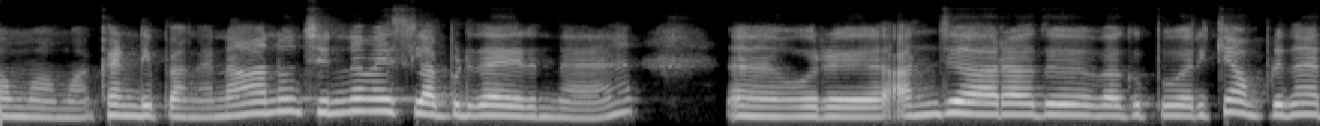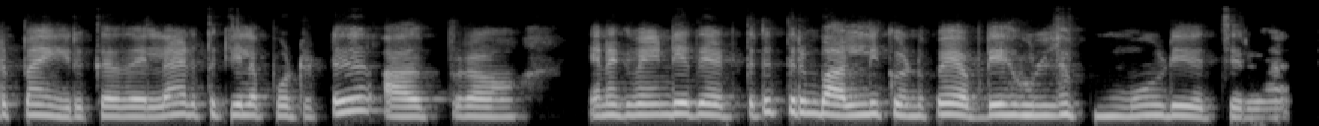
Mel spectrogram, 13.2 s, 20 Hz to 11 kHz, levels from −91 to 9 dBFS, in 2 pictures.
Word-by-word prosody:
ஆமாமா. 195 -3 -4
கண்டிப்பாங்க. 220 -4 0
நானும் 280 +5 +1
சின்ன 290 +1 +1
வயதில் 305 -4 +4
அப்படித்தான் 230 -1 +2
இருந்தேன். 190 -1 -6 0.7
அ - - +1 0.2
ஒரு 205 -1 +2 0.3
5 255 +5 +1
6வது 245 -1 +2 0.2
வகுப்பு 225 +1 -1
வரைக்கும் 230 +6 -1
அப்படித்தான் 240 +2 -1
இருப்பேன். 240 -1 -3
இருக்கிறதெல்லாம் 210 +3 -1
எடுத்துக் 245 0 -7
கீழே 235 -1 +1
போட்டுட்டு 215 +5 -2 0.3
அப்புறம் 205 0 -1 0.4
எனக்கு 235 +1 -1
வேண்டியதை 250 +1 +3
எடுத்துட்டு 230 +6 -5
திரும்ப 275 -3 +3
அள்ளி 240 +3 +1
கொண்டு 220 -2 -1
போய் 250 -2 +4
அப்படியே 235 +2 +2
உள்ளே 230 +2 -1 0.3
மூடி 225 +1 -2
வைச்சிருவேன். 190 -2 -8
230 Hz, 140 wpm, -22 LUFS, 210-250 Hz, 0.7 s, வயதில்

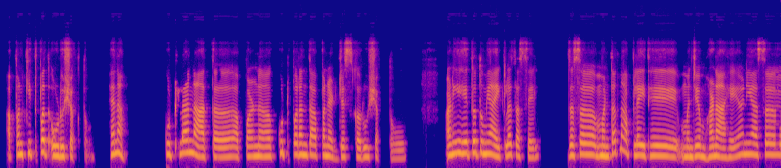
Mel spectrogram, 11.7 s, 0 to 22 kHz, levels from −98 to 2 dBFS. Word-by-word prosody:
आपण 235 +1 +1
कितपत 260 +3 +1
ओढू 205 -1 +4
शकतो, 195 +1 -8 0.3
हे 245 - +3
ना. 265 - +3 0.7
कुठलं 260 +4 +1
नातं 195 -4 +2
आपण 200 +2 -1
अ, 200 0 +1
कुठपर्यंत 235 -3 -1
आपण 215 -1 0
ॲड्जस्ट 190 +1 -3
करू 185 +1 -1
शकतो 155 -2 -11 0.6
आणि 250 +4 +3
हे 255 - +3
तर - - +5
तुम्ही 250 -1 +3
ऐकलंच 215 +1 0
असेल. 190 -3 -5 0.5
जसं 230 +1 +2
म्हणतात 210 +5 +2
ना 330 - -2
आपल्या 220 -4 0
इथे 210 -2 +2
म्हणजे 195 +1 +1
म्हण 200 +1 +1
आहे 185 0 +1
आणि 240 +1 -1
असं 230 0 -1
210 Hz, 160 wpm, -25 LUFS, 195-235 Hz, 0.7 s, तर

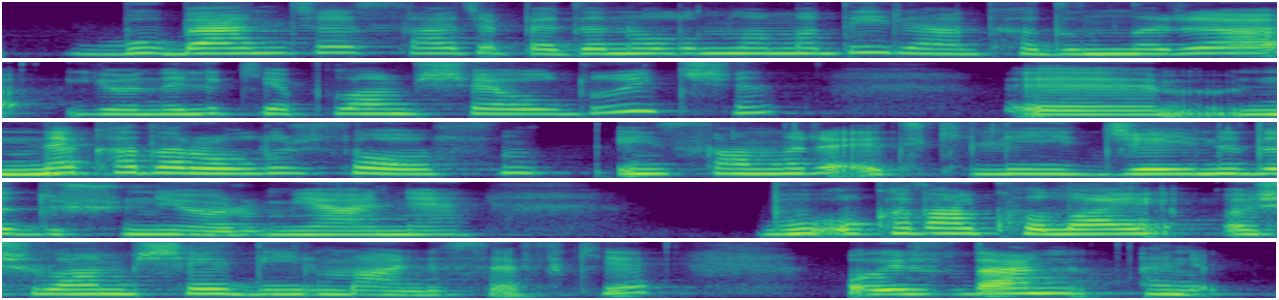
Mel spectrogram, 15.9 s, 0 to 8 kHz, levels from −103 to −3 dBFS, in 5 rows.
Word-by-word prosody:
bu 250 +2 -5
bence 280 +3 +2
sadece 280 -3 -7
beden 255 +1 -1
olumlama 270 +1 -2
değil, 315 -1 -3
yani 250 -3 -4
kadınlara 245 +3 0
yönelik 230 +2 -4
yapılan 250 +1 -2
bir - - -6
şey 260 0 -1
olduğu 245 +7 -3
için, 360 -5 -3 0.5
emm, 210 +3 -1 0.2
ne 285 +4 +6
kadar 295 0 +2
olursa 275 +2 +2
olsun 255 +4 -1
insanları 255 +2 +1
etkileyeceğini 240 +1 +1
de 250 -3 +1
düşünüyorum. 215 -3 -3
Yani 205 0 +1 0.8
bu, 240 +3 +2
o 240 - +2
kadar 275 +1 +3
kolay 245 0 +4
aşılan 235 +1 +2
bir - - -1
şey 240 -1 +2
değil 225 0 -2
maalesef 205 -2 -4
ki. 300 +2 -4 0.5
O - - +4
yüzden 245 +4 +4
hani 225 -2 -1
250 Hz, 140 wpm, -24 LUFS, 230-275 Hz, 0.8 s, ne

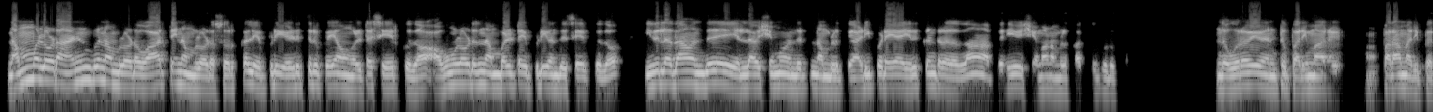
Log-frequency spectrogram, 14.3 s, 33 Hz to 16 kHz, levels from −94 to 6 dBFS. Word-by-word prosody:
நம்மளோட 195 -1 +2
அன்பு, 195 +4 0
நம்மளோட 145 -3 0
வார்த்தை, 150 +4 +1
நம்மளோட 125 -3 0
சொற்கள் 130 +6 -1
எப்படி 145 +4 -2
எடுத்துட்டு 140 +3 -1
போய் 140 0 +2
அவங்கள்ட 125 0 0
சேர்க்குதோ, 125 -2 0
அவங்களோடது 155 +4 0
நம்மள்ட்ட 140 +1 +1
எப்படி 135 +2 -2
வந்து 130 -1 0
சேர்க்குதோ? 115 0 -1 0.4
இதுல 160 +1 +3
தான் 165 0 +1
வந்து 150 +2 +1 0.3
எல்லா 130 +2 +2
விஷயமும் 135 0 +1
வந்துட்டு 125 +1 -2
நம்மளுக்கு 115 -2 -1
அடிப்படையா 130 +1 +1
இருக்குன்றதை 130 -3 0
தான் 140 0 +1 0.2
பெரிய 130 - +1
விஷயமா 120 0 -1
நம்மளுக்கு 110 -1 -5
கத்துக் - - -16
கொடுக்கும். - - -9 0.9
இந்த 125 - +1
உறவை 145 +2 +2
வந்துட்டு 120 -2 -2
பரிமாறு 120 0 +1 0.5
பராமரிப்பு 125 -3 0
135 Hz, 150 wpm, -23 LUFS, 125-150 Hz, 0.9 s, இதுல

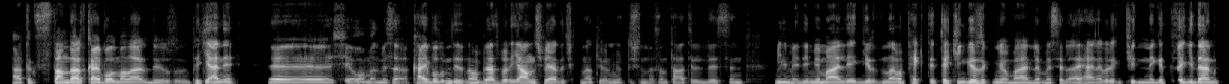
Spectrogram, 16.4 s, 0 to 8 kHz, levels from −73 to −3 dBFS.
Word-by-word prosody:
Artık - - -4
standart 115 +1 +5
kaybolmalar 100 -3 +3
diyorsun. 80 -2 -8
Peki, 120 +2 +2
hani, 140 -3 +4 0.5
eee, 100 -1 +1
şey - - -7
olmadı - - -6
mı 95 - -8
mesela? 95 -1 -6
Kayboldum 140 +9 +1
dedin 130 -1 -2
ama 175 -3 -2
biraz 150 -2 +2
böyle 155 0 -1
yanlış 155 +1 +3
bir - - +2
yerde 125 0 +1
çıktın. - - -14
Atıyorum 115 - -10
yurt 105 - -13
dışındasın, 90 +3 -12
tatildesin. 95 +3 -9 0.4
Bilmediğin 115 -5 -3
bir 125 - 0
mahalleye 110 -1 +2
girdin 90 -2 -5
ama 130 +1 -1
pek 125 -1 -2
de 125 0 -4
tekin 140 +1 0
gözükmüyor 135 -8 +1
mahalle 85 -1 -1
mesela. 85 0 -5
Yani 100 +3 -1
böyle 110 +1 -4
ki 95 0 -5
negatife 110 +9 -1
giden 125 0 +4
110 Hz, 145 wpm, -23 LUFS, 95-125 Hz, 0.5 s, standart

